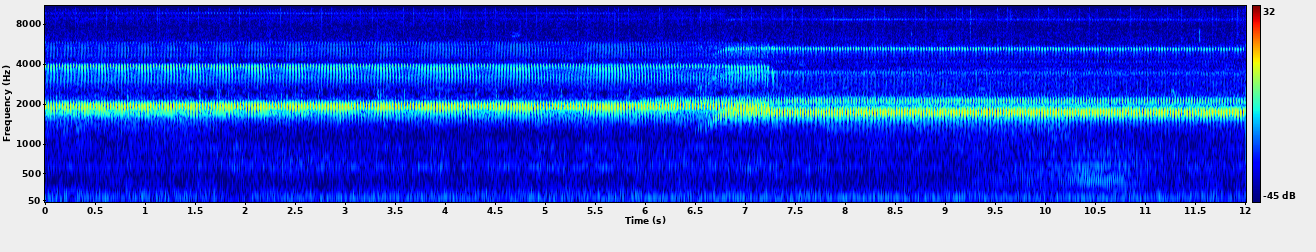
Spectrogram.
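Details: Night frog chorus at George Lake in Whiting, Indiana, 15 May 2020. One sustained high trill runs throughout and steps slightly lower partway through as another caller takes over. A faint buzzy chatter sits lower near the end.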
